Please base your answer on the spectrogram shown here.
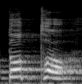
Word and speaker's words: তথ্য: জফলা শব্দের মধ্য বা শেষ বর্ণের সঙ্গে যদি থাকে এবং জফলা যদি শব্দের মধ্য বা শেষের বর্ণে থাকে তাহলে জফলাযুক্ত বর্ণের উচ্চারণ দ্বিত্ব হবে, মানে দুইবার হবে। সেক্ষেত্রে কি করতে হবে, যদি এরকম থাকে পদ্য বা গদ্য বা কথ্য তথ্য, যদি এরকম থাকে প্রত্যেকটি ক্ষেত্রেই কিন্তু আমরা জফলাযুক্ত বর্ণকে আমরা দুইবার উচ্চারণ করেছি।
